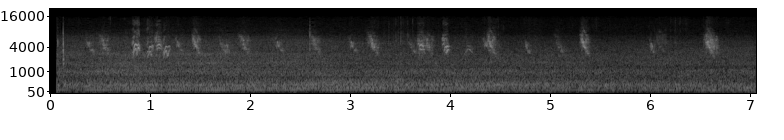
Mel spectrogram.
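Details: Eurasian tree sparrows, young ones among them, recorded 27 June 2019: scattered short high chirps repeated throughout, some doubled, over a steady low hum and background noise.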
